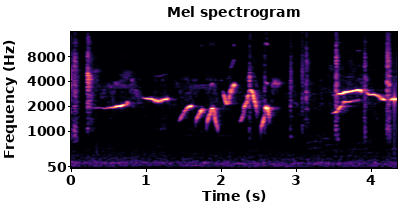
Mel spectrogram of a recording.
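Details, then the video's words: White-rumped shama singing in the morning in an aviary: clear, pure whistled notes, some long and level, others quick downslurred and upslurred phrases, with sharp clicking ticks between them. "Tiếng Chích Chòe Lửa độc lạ hay"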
